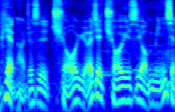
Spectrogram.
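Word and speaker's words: 犰狳: OK，好有趣哦，我今天长知识了，不然之前都不知道球鱼要怎么念哦，一个犬字边一个九，一个犬字边一个雨天的雨，哈，它叫做球鱼哈，球鱼可以缩成一。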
